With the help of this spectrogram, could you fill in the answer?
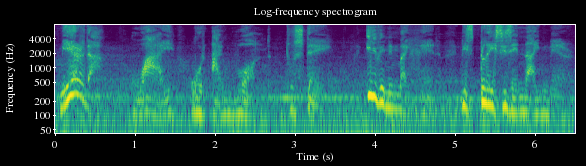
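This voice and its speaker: A man's voice: lowish voice, wildly swooping pitch, unhurried, background noise. A man playing a troubled, intense assassin in a video game, speaking with a Spanish accent. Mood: anguished, then weary, despairing. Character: troubled male assassin sharing his mind with a demon. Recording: game music behind.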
